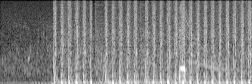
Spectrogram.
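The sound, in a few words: gunfire from enemy player in Contract Wars video game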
